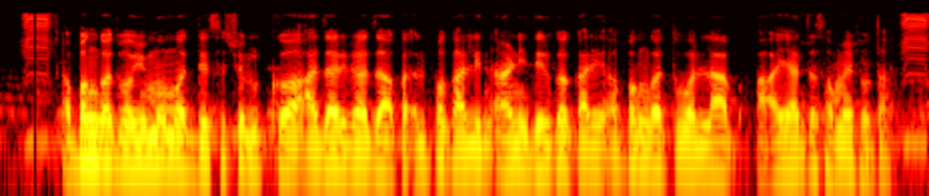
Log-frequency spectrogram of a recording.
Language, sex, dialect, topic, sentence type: Marathi, male, Southern Konkan, banking, statement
